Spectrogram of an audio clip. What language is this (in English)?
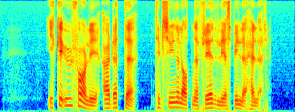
Norwegian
